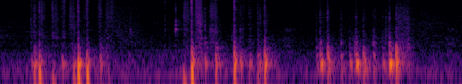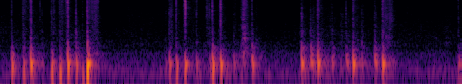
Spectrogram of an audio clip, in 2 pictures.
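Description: Fingertips tap quickly on the paper page edges and cover of a thick hardcover book. Soft, dull, low thuds come in six short bursts of rapid patter with quiet pauses between, each tap dying away almost instantly with little brightness.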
